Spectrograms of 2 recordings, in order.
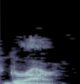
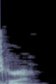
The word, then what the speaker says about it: Gerar: That's how you say it. I listened to it like four times this week, and I promised I would remember how to say it, and I already forgot how to say it, but I think it's Gerar.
